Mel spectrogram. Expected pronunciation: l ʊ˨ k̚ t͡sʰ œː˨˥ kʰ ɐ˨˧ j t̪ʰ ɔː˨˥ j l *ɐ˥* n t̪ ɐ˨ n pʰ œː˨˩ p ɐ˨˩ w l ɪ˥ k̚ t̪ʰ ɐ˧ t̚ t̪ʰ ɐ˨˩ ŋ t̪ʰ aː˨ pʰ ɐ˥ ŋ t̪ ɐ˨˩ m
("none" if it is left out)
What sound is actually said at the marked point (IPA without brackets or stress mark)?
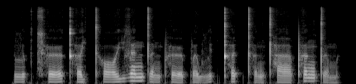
ɐ˥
